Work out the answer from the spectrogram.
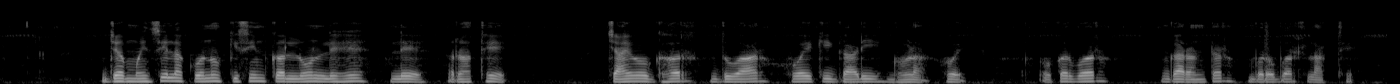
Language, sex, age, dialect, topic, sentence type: Chhattisgarhi, male, 56-60, Northern/Bhandar, banking, statement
